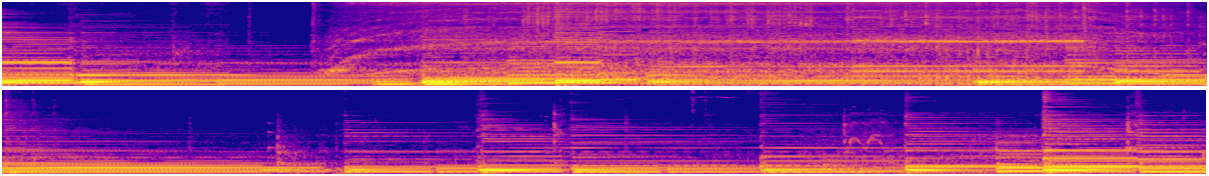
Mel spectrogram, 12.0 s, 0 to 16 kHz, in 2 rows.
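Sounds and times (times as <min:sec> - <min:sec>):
acoustic guitar music: 0:00.0 - 0:12.0
electric hand mixer whining: 0:01.6 - 0:06.5.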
